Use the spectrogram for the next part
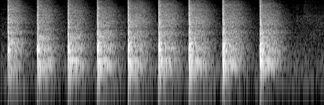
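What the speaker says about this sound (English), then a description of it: "I'll just come in with the chisel, reference off those already squared straight walls" A chisel struck with a mallet while squaring mortise corners against a guide jig on a Roubo workbench, nine sharp, evenly spaced close blows that slow slightly toward the end.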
